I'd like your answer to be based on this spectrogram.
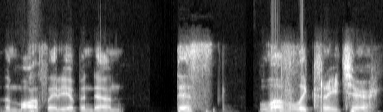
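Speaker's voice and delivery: slow, solemn wedding address; officiant speech. Acted. Rocky officiates the odd kitchen wedding in a solemn, slow voice. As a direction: preside over it gravely and slowly.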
